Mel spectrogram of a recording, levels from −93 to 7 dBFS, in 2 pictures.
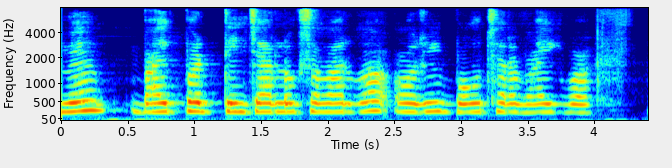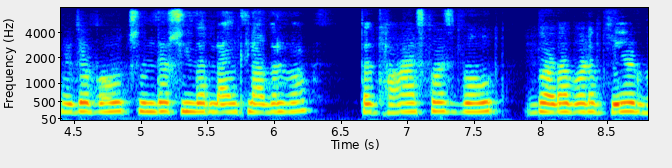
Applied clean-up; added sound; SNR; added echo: neural mask model DeepFilterNet 3.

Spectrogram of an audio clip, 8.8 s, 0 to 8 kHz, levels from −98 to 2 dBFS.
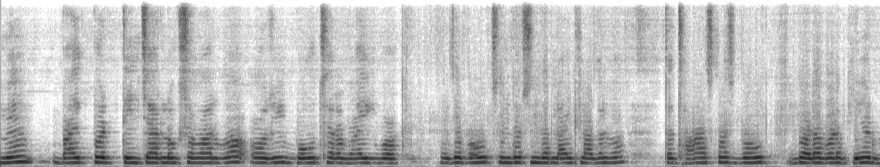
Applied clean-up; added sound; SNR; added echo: neural separator model SepFormer DNS4.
